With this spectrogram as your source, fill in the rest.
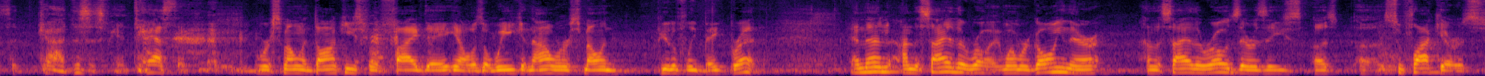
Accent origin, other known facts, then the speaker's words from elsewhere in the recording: Berwyn, Illinois, United States; also born or lived in Cicero; I'm from the Twin Cities. And everybody will say, oh, you're from Minnesota? That's so nice. No, Berwyn and Cicero, okay?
